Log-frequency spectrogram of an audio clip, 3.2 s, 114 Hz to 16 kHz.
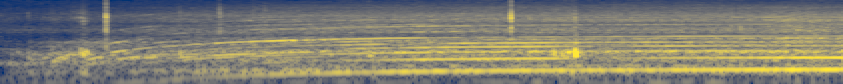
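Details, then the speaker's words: Volkswagen Jetta secondary air injection diagnosis: with the engine off, the air pump is energized by jumpering relay terminals 1 and 2. It spins up into a smooth, rising whine and settles steady. The pump runs normally, and no airflow at the tailpipe shows the combi valve is closed. "You hear the air pump is running."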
